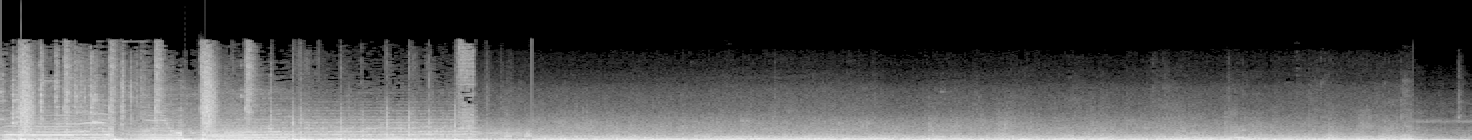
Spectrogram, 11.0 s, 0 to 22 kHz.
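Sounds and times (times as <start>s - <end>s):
escalator rumble and hum: 0.0s - 11.0s.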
